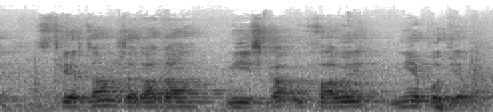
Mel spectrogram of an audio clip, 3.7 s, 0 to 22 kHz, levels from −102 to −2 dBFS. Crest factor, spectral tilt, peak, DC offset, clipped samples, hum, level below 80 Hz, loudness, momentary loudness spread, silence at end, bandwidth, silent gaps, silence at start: 16 dB; -5.5 dB/octave; -4 dBFS; under 0.1%; under 0.1%; none; -46 dBFS; -21 LUFS; 7 LU; 0 s; 13.5 kHz; none; 0 s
